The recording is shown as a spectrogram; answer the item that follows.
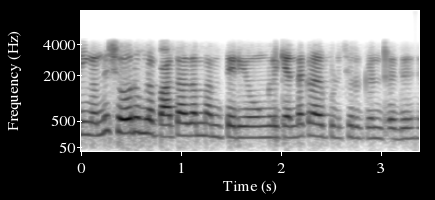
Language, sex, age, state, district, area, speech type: Tamil, female, 18-30, Tamil Nadu, Viluppuram, urban, conversation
